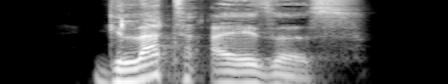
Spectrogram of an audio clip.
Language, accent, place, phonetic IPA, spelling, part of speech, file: German, Germany, Berlin, [ˈɡlatˌʔaɪ̯zəs], Glatteises, noun, De-Glatteises.ogg
- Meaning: genitive singular of Glatteis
